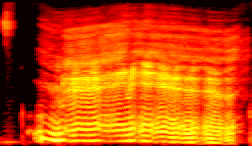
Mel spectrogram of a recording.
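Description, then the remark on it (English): A single long, quavering goat bleat, loud, wavering in pitch for about two seconds before cutting off. “Did you get a goat”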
